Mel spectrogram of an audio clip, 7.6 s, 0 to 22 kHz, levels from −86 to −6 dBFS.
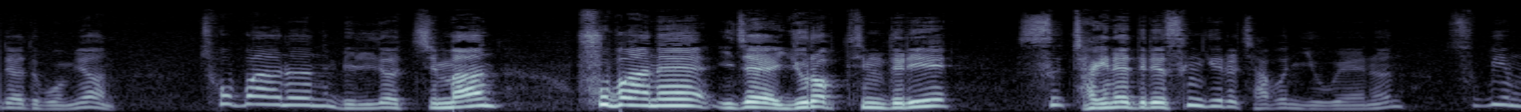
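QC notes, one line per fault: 2.93–4.79 s: automatic gain falling. The gain control judged the input too loud, or its background noise too strong, and pulled its gain down by about 4 dB over nearly two seconds. Speech and room noise sink together, unlike the level shifts from the talker moving around 2 and 6 s.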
